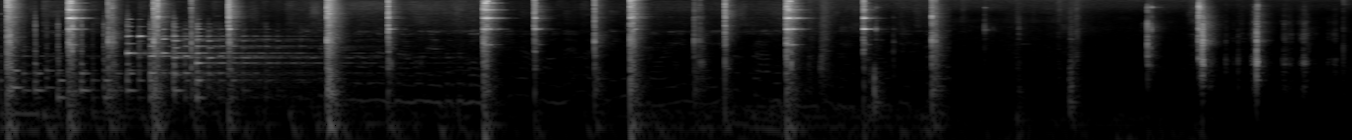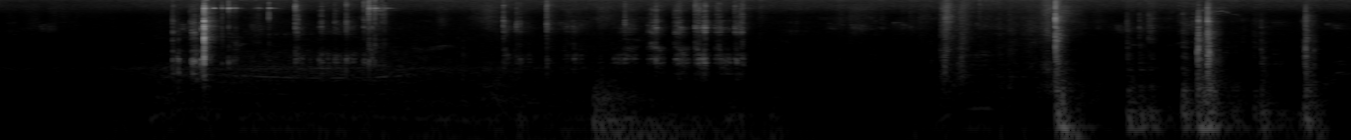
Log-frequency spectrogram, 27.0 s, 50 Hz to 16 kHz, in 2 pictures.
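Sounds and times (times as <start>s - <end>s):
metal parts clicking and clinking: 15.2s - 17.6s.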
